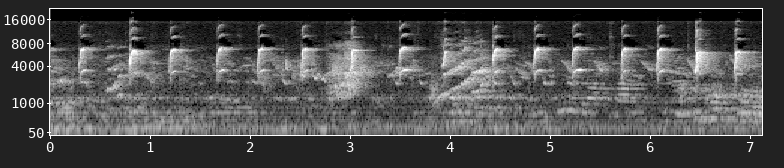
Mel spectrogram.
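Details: Sooty-headed bulbul call played as a lure to draw an answer from other birds, sharp high chirps repeating steadily roughly every half second, with a short buzzy rattle and a sweeping note midway.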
